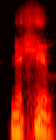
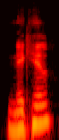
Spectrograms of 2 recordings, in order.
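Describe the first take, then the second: First: The middle consonant is harsh and throaty. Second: The middle consonant is soft and light. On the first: The speaker calls it wrong. "Put too much emphasis on the H and like the ch" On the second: The speaker calls it right. "it's it's Nikhil"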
